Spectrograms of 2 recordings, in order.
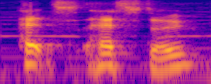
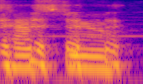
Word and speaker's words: Hestu: Yeah, I don't know if it's spelled it's- Hetsu or Hetsu. Hetsu. No. I'm getting mixed messages by Google. It is Hestu.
